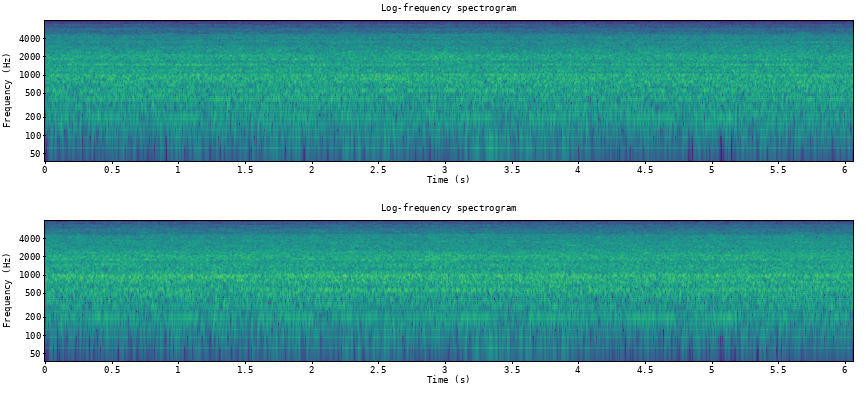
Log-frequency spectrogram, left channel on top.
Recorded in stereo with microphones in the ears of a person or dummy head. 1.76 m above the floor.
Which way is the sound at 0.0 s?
65° right (ahead or behind).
